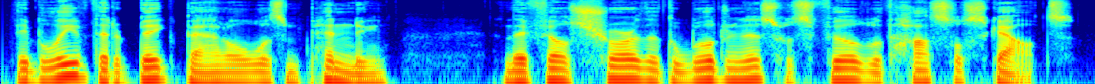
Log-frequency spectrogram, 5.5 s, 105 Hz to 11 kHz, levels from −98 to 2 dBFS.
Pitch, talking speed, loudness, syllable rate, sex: 115 Hz, 220 wpm, -21 LUFS, 6.4 syllables/s, male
